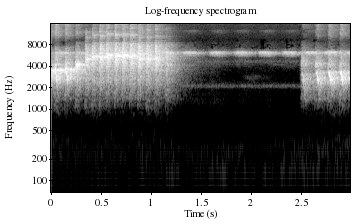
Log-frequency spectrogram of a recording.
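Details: Brief stretch of sooty-headed bulbul 'roll bren' singing: a high buzzy roll fading out, a second of near-quiet with a thin high pulsing tone, then the dense pulsed trill resuming.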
